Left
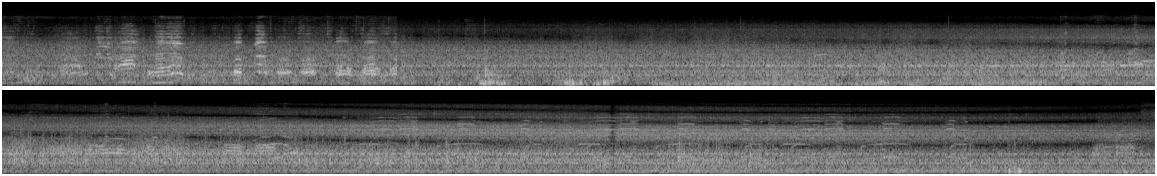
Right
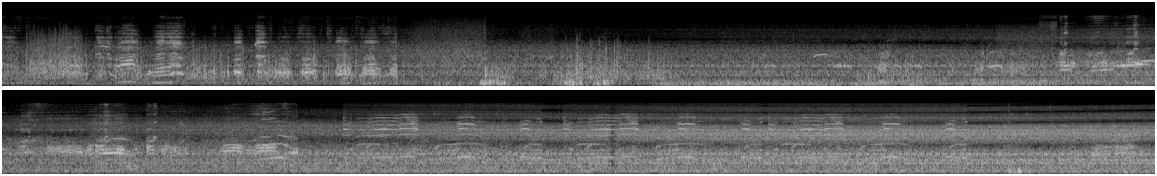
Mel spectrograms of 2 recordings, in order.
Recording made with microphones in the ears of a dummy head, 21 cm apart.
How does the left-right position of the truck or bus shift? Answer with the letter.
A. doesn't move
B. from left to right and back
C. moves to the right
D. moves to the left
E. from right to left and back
C.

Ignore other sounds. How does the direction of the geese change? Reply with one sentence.
In this clip you hear the geese move to the right.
